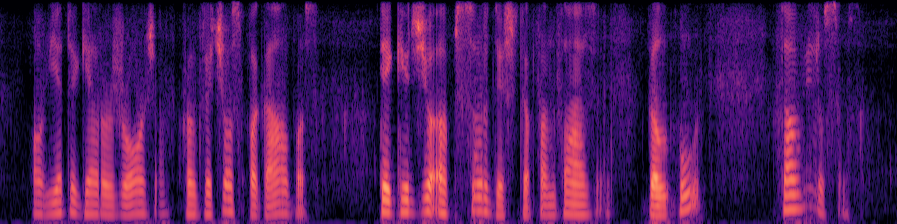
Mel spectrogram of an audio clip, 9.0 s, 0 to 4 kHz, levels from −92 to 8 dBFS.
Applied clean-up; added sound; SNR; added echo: neural separator model SepFormer WHAM!.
